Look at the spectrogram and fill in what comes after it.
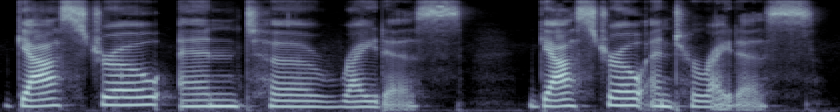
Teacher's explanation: Correct pronunciation, gas-tro-en-ter-i-tis. Six syllables with the stress falling on the fifth.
